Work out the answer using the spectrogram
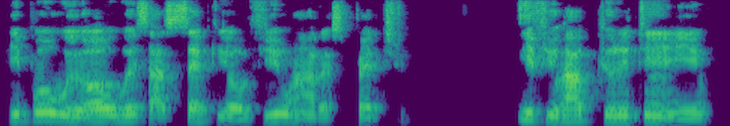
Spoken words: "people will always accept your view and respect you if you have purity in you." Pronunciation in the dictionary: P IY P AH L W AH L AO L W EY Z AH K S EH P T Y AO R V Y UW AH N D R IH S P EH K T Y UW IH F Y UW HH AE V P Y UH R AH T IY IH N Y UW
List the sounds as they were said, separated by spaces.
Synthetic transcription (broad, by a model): P IY P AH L W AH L AO L W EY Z AH K S EH P T Y AO V Y UW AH N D R IH S P EH K T Y UW IH F Y UW HH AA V P Y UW R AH T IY IH N Y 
